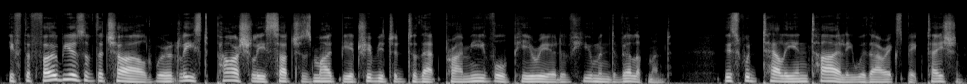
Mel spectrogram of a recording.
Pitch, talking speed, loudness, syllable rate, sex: 135 Hz, 180 wpm, -18 LUFS, 5.5 syllables/s, male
